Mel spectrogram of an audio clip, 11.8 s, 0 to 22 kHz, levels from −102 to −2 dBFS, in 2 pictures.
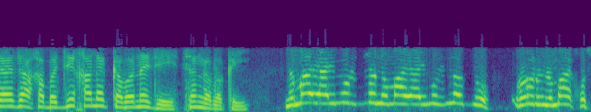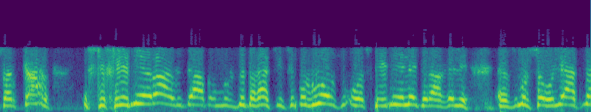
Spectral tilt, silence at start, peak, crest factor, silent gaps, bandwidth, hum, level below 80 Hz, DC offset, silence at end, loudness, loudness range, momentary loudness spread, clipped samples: -5.5 dB/octave; 0 s; -6 dBFS; 12 dB; none; 4 kHz; none; -52 dBFS; under 0.1%; 0 s; -18 LUFS; 1 LU; 7 LU; under 0.1%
